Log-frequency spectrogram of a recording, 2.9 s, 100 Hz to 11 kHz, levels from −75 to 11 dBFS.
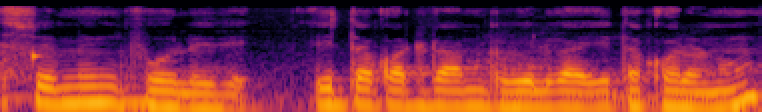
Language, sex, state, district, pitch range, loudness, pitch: Telugu, male, Telangana, Nalgonda, 120-140 Hz, -13 LUFS, 130 Hz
